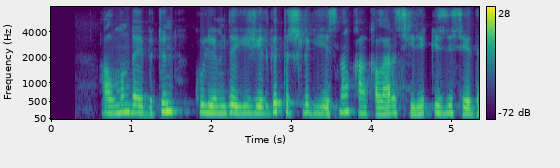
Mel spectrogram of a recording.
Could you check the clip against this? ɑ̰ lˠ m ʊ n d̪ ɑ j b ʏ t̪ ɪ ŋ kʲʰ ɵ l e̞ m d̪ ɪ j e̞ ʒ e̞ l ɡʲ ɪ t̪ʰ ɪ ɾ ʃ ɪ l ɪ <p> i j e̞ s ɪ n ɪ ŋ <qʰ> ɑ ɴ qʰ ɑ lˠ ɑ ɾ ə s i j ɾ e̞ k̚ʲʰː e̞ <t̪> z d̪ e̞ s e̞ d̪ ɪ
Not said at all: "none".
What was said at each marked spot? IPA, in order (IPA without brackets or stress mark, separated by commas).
k, qʰ, none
